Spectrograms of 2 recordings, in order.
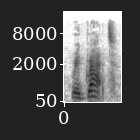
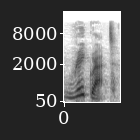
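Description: First: The stress is on the second syllable. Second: The stress is on the first syllable. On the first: The speaker calls it right. "而在后一个音节，所以我们通常读成regret regret" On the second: The speaker calls it wrong. "这个单词不要读成regret 就错了，它的重音并不在第一个音节"

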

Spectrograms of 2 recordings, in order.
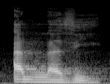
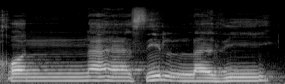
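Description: First: The word begins with a clearly pronounced 'a'. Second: The word joins the previous one without initial 'a'. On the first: The reading starts fresh at this verse. "kalau kita mulai, A-nya dibaca A" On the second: The verse is read continuously from the previous one. "A-nya tidak dibaca"

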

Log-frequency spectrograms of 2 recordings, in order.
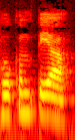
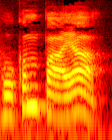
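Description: First: The second word is said as short 'pia'. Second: The second word is said as long 'paia'. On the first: The speaker calls it wrong. "ਪਿਆ ਕਹਿ ਜਾਂਦੇ" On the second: The speaker calls it right. "ਤੇ ਪਾਇਆ ਹੈ"

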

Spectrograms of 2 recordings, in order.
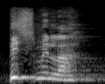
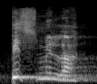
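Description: First: The opening 'b' sound is clearly pronounced. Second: The same.

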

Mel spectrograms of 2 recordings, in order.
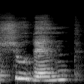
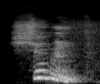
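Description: First: An extra vowel is heard before the final nt. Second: No extra vowel is heard before the final nt. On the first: The speaker calls it wrong. "no shouldn't. Aquí no hay una E" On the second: The speaker calls it right. "Aquí no hay una E"

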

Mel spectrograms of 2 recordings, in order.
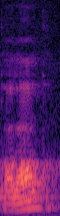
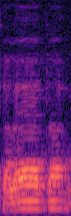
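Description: First: The word ends without the final vowel. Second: The word ends with a final 'a' vowel. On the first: The number is followed by another noun. "we don't say ah" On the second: The number stands alone, as in counting. "when it becomes alone"

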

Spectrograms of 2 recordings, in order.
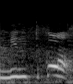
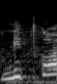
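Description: First: It is said with a nasal before the t. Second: It is said without a nasal before the t. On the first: The speaker calls it right. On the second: The speaker calls it wrong. "ನಿತ್ಕೋ ಅಲ್ಲ"

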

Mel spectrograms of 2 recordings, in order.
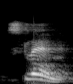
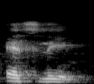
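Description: First: The word starts directly with the s sound. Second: An extra vowel is added before the s. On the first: The speaker calls it right. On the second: The speaker calls it wrong.

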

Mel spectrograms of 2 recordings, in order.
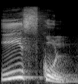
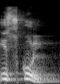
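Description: First: An extra vowel is added before the word. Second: The word starts directly with the consonant cluster. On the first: A vowel has been added at the start of the word. "তার থেকে আসলো ই স্কুল" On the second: This is the original form of the word. "বাস্তবিক শব্দটা হচ্ছে স্কুল"

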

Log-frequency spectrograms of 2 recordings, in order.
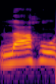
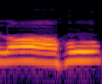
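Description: First: The syllable is pronounced light and thin. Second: The syllable is pronounced heavy and thick. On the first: The speaker calls it wrong. "লাহু না বলে" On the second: The speaker calls it right. "লহু পড়বেন"

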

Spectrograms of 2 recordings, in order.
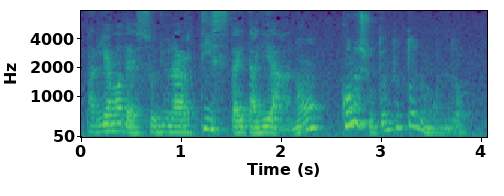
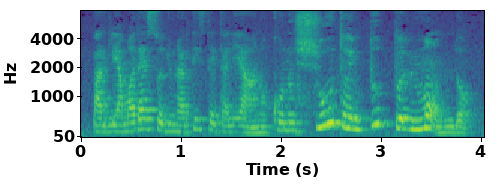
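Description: First: Emphasis falls on 'artista italiano'; the rest is quicker. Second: Emphasis falls on 'conosciuto in tutto il mondo'. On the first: The subject is an Italian artist. "mettere l'accento sul fatto che questo artista sia un artista italiano" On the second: The artist is famous worldwide. "enfatizziamo il fatto che sia conosciuto in tutto il mondo"

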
